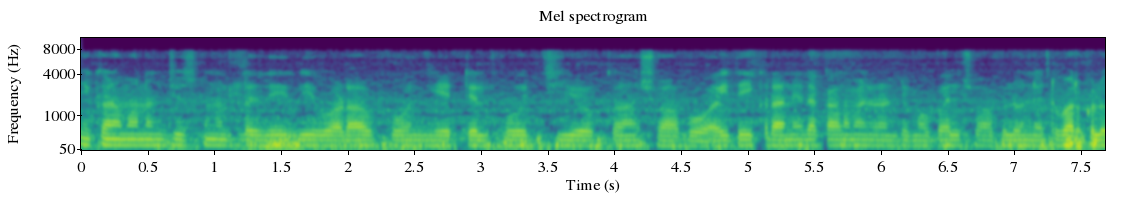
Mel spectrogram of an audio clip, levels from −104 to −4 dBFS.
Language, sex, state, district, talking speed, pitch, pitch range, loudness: Telugu, male, Andhra Pradesh, Anantapur, 130 wpm, 120 Hz, 115-125 Hz, -23 LUFS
